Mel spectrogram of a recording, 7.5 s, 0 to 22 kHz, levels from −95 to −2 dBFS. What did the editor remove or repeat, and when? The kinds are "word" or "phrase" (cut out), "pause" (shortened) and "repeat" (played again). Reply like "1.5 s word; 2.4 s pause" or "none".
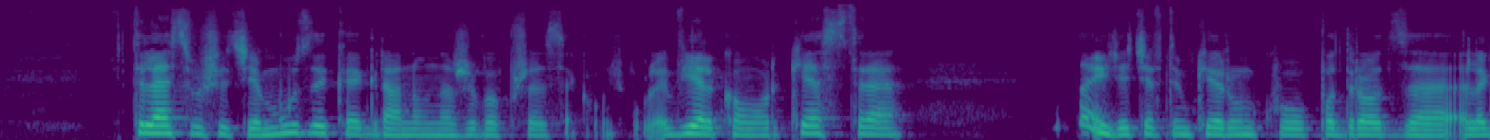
none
